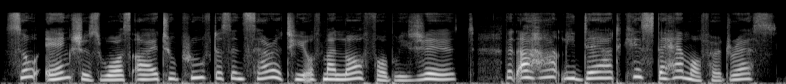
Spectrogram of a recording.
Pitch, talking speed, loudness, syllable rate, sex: 255 Hz, 175 wpm, -16 LUFS, 4.6 syllables/s, female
